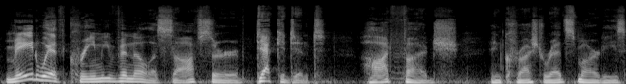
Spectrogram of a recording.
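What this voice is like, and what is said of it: Sultry reading voice. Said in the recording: “I like to read that in my sultry voice.”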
